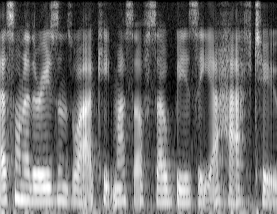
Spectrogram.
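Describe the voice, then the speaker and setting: Heard on a very clean recording with a silent background, a woman in a Kentucky accent speaks with a bright, sharp tone and vocal fry. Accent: Southern Kentucky. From Kentucky, Harlan County (Appalachia). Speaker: model, actress and media entrepreneur. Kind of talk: casual interview chat. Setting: studio.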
